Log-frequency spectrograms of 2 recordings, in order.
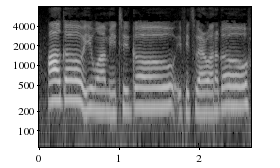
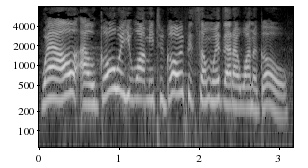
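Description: First: Said in the usual way. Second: Sarcastic. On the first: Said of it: "why couldn't they just add that little adage". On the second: Retold or imitated. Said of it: "I was like".

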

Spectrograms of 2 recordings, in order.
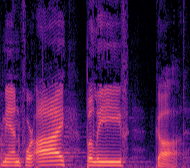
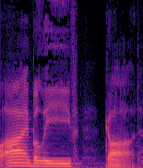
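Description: First: Said in the usual way. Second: Hushed, slow I believe God; quiet, slow conviction. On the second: Shown as a demonstration. Pastor voicing Paul's faith to the congregation, slow and hushed. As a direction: drop low and slow, say it like Paul. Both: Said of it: "To say it like Paul".

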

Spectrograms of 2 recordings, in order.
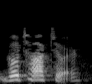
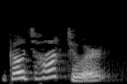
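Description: First: Simple, steady instruction; lightly voiced inner prompting; Holy Spirit prompting. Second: Slow, high-pitched disbelieving question; incredulous echo. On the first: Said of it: "Here's the Holy Spirit again". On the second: Acted. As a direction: repeat it back as if it's crazy. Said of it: "that's crazy".

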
